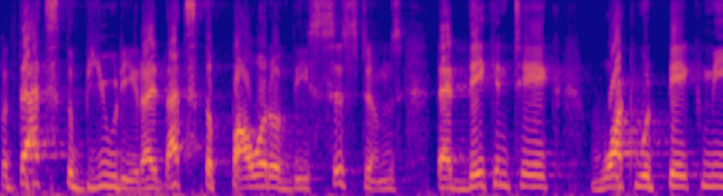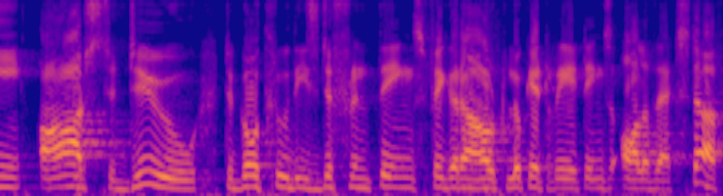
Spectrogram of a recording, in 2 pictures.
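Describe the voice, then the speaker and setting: Hardly pausing at all, a man speaks with a non-native accent. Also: fairly high pitch for a man, ordinary pitch variation. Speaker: tech company CEO. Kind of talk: conference talk. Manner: fast.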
